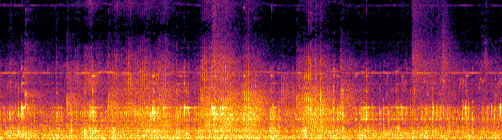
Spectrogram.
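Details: Rebuilt Fuller gearbox from an Iveco Eurotrakker, turned by hand on the bench through gears: light, even ratcheting click of gears meshing, no grinding or knocks; sounds healthy after rebuild.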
